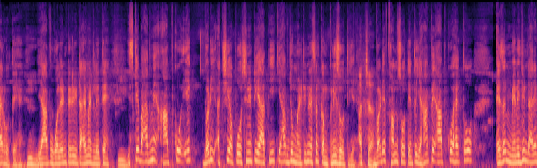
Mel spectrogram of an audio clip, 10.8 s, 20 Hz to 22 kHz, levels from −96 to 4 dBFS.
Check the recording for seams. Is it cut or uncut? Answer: uncut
